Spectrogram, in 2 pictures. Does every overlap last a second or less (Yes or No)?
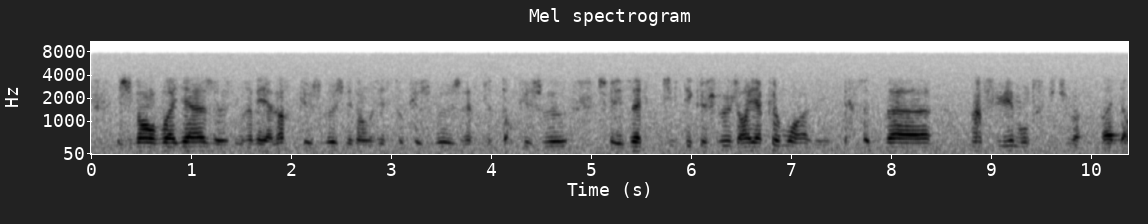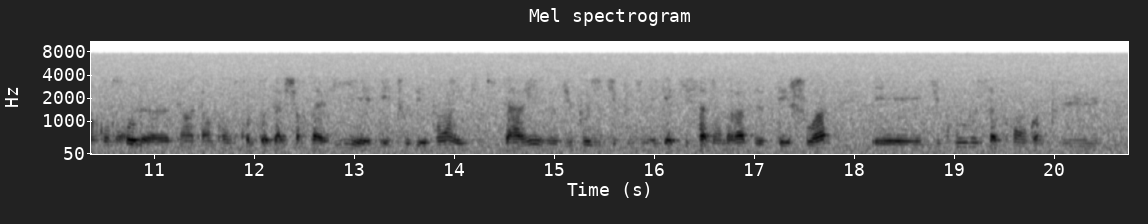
Yes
